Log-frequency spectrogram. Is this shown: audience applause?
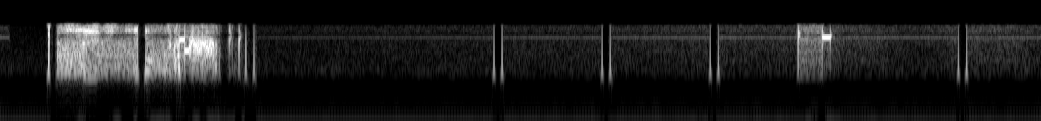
no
